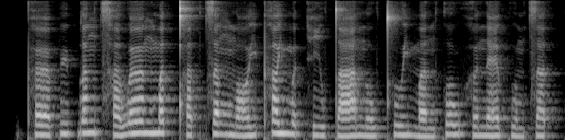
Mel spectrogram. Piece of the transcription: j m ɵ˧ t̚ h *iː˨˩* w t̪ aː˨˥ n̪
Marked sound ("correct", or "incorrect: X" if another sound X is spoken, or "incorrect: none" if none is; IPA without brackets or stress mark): correct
